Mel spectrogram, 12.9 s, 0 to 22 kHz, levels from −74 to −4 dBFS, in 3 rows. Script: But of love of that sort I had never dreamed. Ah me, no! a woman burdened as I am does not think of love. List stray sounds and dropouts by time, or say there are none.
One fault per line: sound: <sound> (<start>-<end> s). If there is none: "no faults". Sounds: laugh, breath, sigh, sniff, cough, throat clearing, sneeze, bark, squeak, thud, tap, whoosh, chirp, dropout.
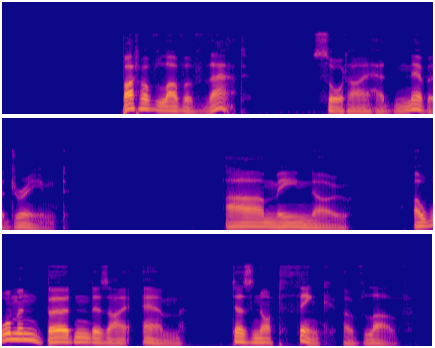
no faults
